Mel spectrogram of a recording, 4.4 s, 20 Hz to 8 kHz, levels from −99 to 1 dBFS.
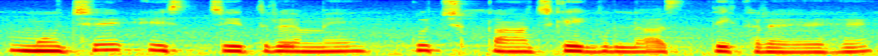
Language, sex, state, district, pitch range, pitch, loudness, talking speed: Hindi, female, Madhya Pradesh, Dhar, 190-220 Hz, 210 Hz, -15 LUFS, 150 wpm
